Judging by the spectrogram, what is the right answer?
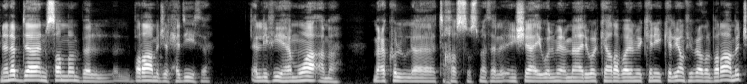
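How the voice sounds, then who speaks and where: With a plain, everyday voice, a man talks at a moderate pace and a fairly high pitch. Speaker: architect. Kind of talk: casual chat.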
